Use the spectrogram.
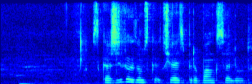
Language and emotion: Russian, neutral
